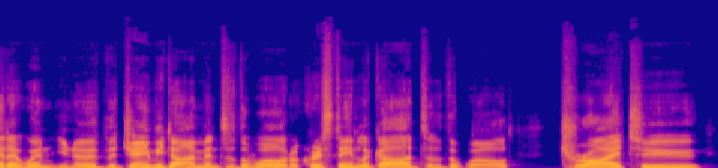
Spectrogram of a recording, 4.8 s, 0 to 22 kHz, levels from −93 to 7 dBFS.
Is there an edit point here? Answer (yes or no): no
